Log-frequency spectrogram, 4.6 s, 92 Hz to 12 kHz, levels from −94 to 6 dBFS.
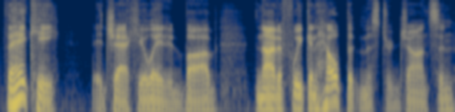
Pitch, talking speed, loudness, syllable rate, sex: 85 Hz, 160 wpm, -22 LUFS, 4.8 syllables/s, male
